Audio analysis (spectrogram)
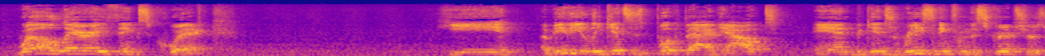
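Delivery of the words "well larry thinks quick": usual speaking voice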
